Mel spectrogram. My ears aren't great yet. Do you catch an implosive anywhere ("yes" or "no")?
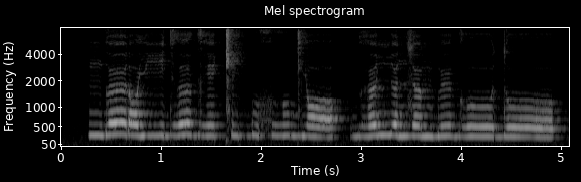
yes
